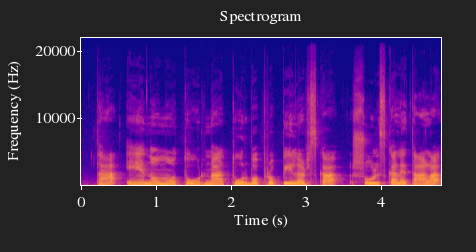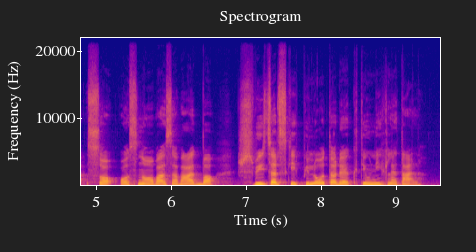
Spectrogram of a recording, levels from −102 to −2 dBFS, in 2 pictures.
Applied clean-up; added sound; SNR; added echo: none; none; none; none.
